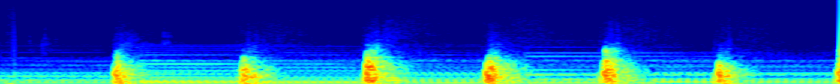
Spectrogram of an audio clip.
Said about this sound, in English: Someone knocked on the door then, sending my heart into a frenzy. It was a heavy, impatient knock, one that shook the whole doorframe.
